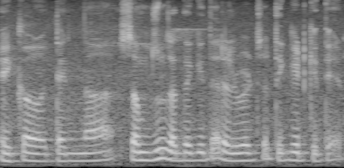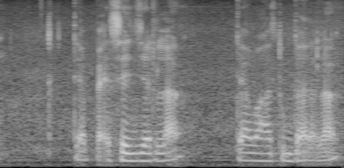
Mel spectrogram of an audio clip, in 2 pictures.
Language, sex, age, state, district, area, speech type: Marathi, male, 18-30, Maharashtra, Sindhudurg, rural, spontaneous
